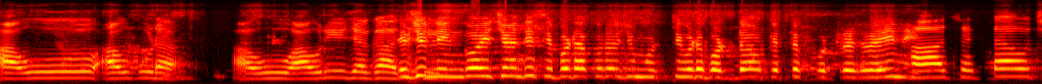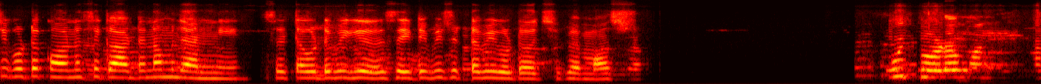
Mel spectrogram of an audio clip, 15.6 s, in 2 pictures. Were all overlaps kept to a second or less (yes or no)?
yes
